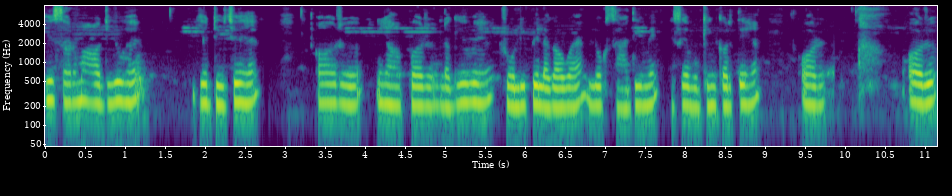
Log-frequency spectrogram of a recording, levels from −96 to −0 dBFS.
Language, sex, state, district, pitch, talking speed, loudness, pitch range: Hindi, female, Bihar, Darbhanga, 220 Hz, 150 wpm, -18 LUFS, 205-230 Hz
